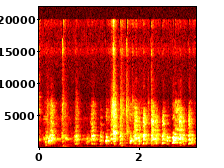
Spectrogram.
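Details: Chukar partridge from Shahritus, a hunting bird, giving dense clucking chuk notes in quick uneven bursts, mid-pitched and slightly harsh, with a faint low hum underneath.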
